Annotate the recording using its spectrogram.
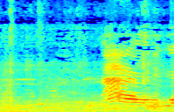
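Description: A girl's high-pitched yell about a second and a half in, loud over faint background chatter, its pitch falling as it goes.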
